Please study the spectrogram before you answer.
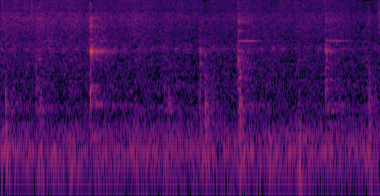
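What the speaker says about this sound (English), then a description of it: "Stirring." A spoon stirs Tunisian-spiced meatballs in a pan, giving soft scraping and a few light clicks over a faint steady sizzle, close and fairly quiet.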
